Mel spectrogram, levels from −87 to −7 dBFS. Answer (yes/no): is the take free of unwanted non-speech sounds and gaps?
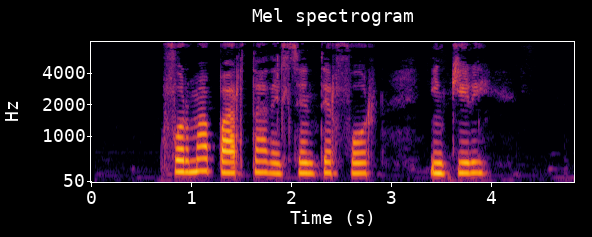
yes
